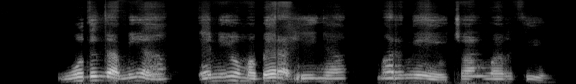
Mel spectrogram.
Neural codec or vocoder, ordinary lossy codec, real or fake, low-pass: codec, 44.1 kHz, 2.6 kbps, DAC; none; fake; none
